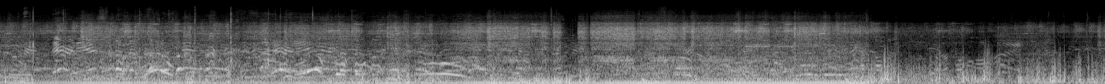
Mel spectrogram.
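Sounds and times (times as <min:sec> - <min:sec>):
crowd voices: 0:00.0 - 0:11.0
music: 0:00.0 - 0:11.0.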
